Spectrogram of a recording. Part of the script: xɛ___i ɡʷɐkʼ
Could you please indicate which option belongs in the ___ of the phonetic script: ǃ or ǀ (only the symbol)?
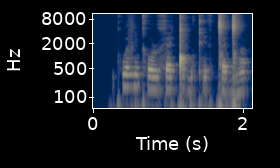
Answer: ǃ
